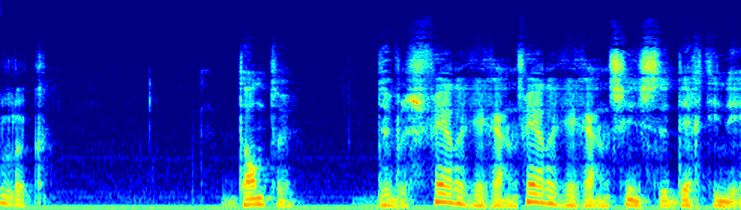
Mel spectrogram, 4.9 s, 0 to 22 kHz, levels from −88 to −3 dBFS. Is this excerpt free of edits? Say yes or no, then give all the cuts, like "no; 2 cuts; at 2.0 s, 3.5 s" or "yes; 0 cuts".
no; 2 cuts; at 2.6 s, 3.4 s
